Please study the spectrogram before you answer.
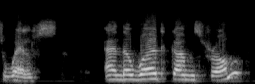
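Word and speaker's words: Guelphs: Now, the Pope's supporters were called the Welfs. It is spelled with a G, but it is pronounced Welfs.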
